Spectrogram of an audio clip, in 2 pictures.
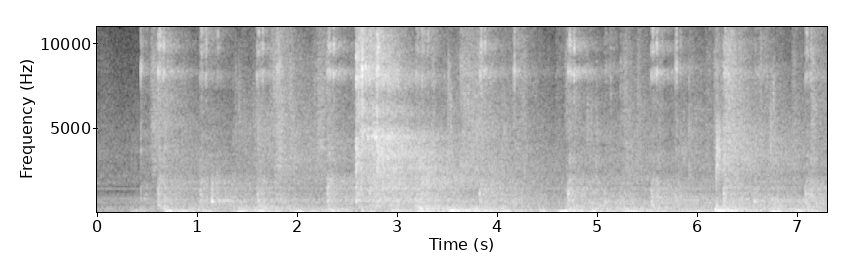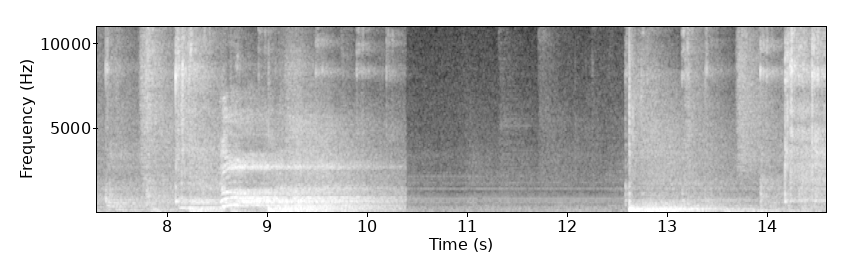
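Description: Table tennis rally: the ball clicking off the paddles and the table in quick succession, with a player's shout around nine seconds in as the point ends. After a short pause, the sound of play starts again.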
